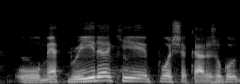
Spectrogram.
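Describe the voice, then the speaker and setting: Lively intonation runs through the speech. The voice is an unremarkable speaking voice. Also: man. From Brazil, Rio de Janeiro. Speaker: NFL podcast host. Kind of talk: casual sports chat. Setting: at a football stadium before a match.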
